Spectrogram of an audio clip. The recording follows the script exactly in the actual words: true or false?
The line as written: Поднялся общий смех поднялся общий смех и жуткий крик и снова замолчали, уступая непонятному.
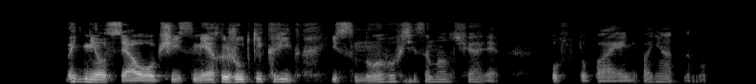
false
